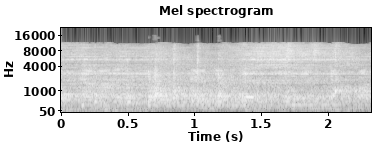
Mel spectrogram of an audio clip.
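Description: A live band playing loudly on stage: drum kit, electric guitar and keyboards with a steady percussion rhythm.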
